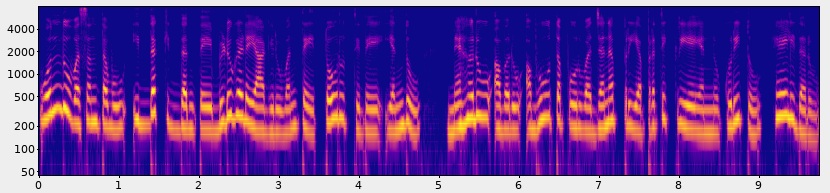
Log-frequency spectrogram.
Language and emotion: Kannada, neutral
